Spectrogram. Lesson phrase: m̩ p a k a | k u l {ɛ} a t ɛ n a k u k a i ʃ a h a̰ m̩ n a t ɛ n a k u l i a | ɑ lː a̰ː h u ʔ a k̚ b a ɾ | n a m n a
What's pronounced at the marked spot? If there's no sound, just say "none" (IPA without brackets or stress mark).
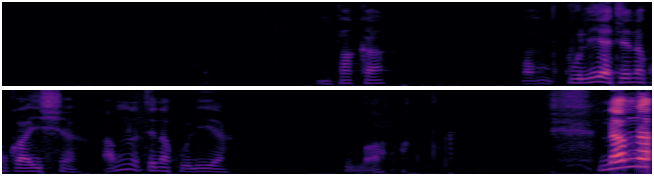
i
